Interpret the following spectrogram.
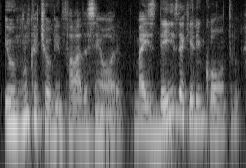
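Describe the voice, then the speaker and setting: A man's voice: mid-range voice, animated, fairly quick, warm tone, slightly rough. A man, a religious brother, telling an earnest, emotional story of his calling in a podcast interview.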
